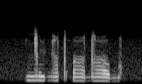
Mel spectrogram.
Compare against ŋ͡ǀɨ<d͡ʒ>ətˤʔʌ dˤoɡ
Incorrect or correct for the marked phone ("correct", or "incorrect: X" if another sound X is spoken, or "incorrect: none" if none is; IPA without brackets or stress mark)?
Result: incorrect: ɡ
